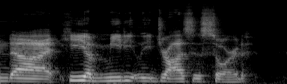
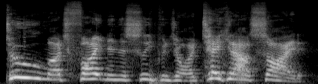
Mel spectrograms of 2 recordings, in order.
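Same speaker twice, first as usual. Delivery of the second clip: loud, higher barkeep ordering them out; loud scolding; 6 semitones higher, 8 dB louder than usual. Acted. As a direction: bark the order like he owns the place. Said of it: "He goes".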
